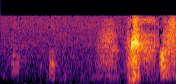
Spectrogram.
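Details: Young puppy, eyes almost open, giving a short sharp yip with a bright harmonic stack near the end, preceded by a few soft, faint squeaks over quiet handling noise.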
